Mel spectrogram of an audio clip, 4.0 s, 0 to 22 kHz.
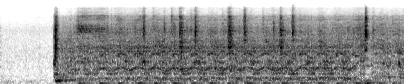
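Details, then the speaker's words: Vintage Scoopmobile LD5P articulating loader (thought late 1940s–early 1950s), first start attempt after at least 15 years sitting, reusing an old gasket; starter churns the engine unevenly, trying to catch but never running; owners suspect it was flooded. "Oh. Man. Oh, I think we had it flooded."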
